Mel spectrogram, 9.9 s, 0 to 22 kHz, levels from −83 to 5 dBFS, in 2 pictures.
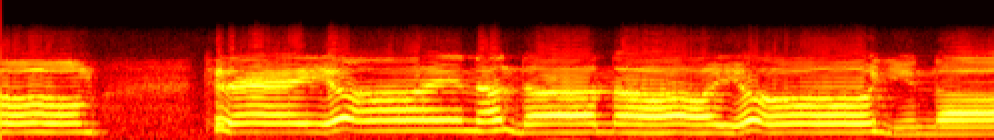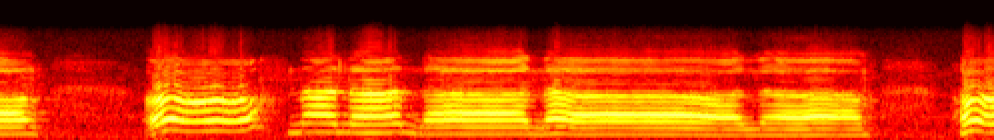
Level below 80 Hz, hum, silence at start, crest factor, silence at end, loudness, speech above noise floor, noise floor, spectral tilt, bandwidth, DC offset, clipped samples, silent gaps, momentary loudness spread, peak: -56 dBFS; none; 0 s; 8 dB; 0 s; -10 LUFS; 25 dB; -34 dBFS; -4 dB/octave; 9.2 kHz; under 0.1%; under 0.1%; none; 7 LU; -2 dBFS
